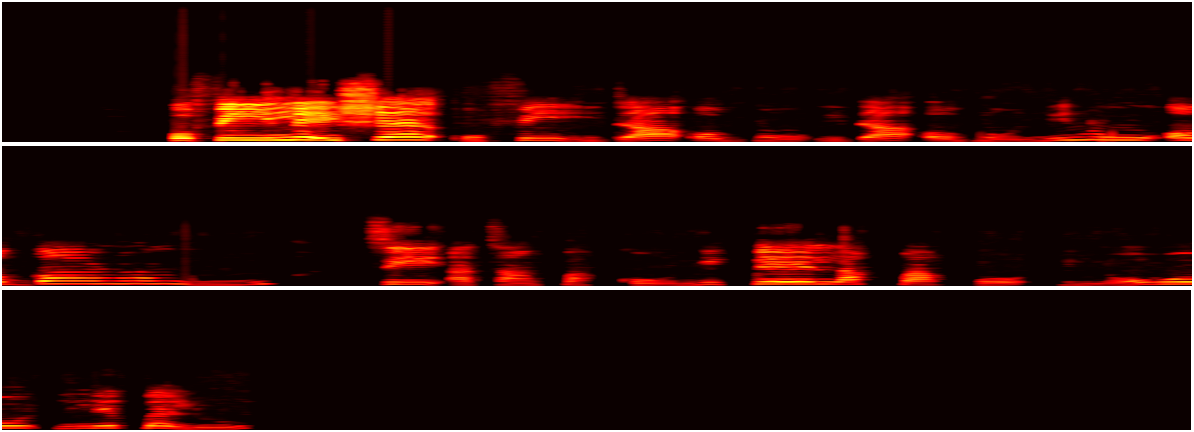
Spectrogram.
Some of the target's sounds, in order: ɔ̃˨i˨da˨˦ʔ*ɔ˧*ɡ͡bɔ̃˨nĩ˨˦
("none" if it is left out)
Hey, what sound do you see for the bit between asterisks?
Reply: ɔ˧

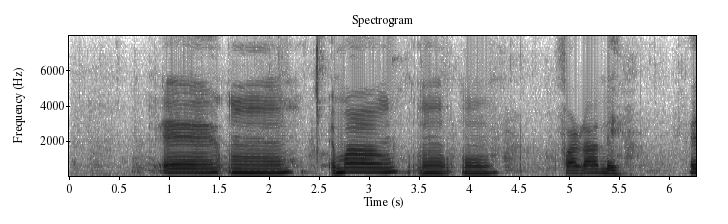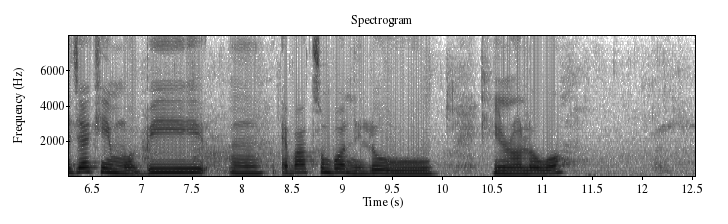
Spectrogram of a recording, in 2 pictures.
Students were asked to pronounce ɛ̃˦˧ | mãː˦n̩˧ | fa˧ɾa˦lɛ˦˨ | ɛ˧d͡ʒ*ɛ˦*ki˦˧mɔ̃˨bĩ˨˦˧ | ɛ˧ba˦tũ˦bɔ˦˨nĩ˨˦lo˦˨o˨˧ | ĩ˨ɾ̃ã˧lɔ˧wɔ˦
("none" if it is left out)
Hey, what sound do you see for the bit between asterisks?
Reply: ɛ˦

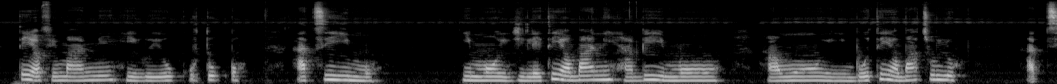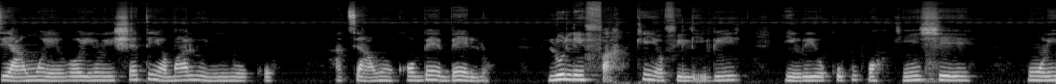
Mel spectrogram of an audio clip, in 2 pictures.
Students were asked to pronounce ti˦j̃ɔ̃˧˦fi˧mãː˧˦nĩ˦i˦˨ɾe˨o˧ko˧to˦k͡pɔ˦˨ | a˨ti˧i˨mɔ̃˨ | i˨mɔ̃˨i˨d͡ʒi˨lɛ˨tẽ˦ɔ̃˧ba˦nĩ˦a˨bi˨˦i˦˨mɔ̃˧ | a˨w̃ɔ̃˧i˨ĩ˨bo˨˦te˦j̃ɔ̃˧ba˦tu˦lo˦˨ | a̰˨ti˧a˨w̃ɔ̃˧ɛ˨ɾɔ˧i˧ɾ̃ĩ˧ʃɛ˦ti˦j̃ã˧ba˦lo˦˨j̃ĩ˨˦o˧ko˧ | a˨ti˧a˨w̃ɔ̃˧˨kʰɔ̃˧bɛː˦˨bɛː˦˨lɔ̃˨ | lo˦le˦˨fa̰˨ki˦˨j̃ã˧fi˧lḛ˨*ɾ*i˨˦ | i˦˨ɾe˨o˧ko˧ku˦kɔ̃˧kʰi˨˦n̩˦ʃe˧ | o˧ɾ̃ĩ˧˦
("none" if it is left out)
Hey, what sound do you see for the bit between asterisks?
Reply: ɾ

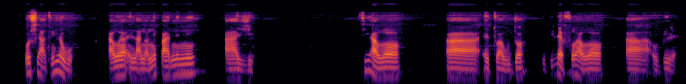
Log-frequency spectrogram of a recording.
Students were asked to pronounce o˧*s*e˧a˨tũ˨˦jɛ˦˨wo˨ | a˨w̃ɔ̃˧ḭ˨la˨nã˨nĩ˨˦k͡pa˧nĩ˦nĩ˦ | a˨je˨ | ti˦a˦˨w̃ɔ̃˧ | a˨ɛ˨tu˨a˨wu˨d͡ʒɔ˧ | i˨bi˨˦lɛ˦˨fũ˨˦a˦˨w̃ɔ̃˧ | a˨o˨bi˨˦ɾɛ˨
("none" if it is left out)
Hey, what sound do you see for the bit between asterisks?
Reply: ʃ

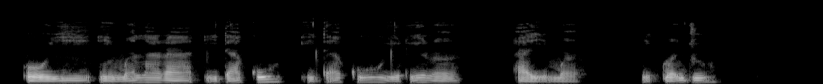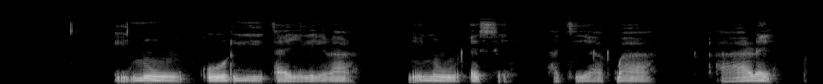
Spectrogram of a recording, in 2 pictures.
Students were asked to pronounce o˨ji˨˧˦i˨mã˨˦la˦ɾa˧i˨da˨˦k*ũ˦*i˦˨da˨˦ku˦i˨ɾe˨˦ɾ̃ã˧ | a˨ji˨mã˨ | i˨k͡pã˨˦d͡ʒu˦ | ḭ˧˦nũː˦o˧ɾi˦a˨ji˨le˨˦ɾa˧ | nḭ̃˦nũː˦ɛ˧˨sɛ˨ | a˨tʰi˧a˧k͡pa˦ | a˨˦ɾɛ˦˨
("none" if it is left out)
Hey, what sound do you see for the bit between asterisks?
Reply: u˦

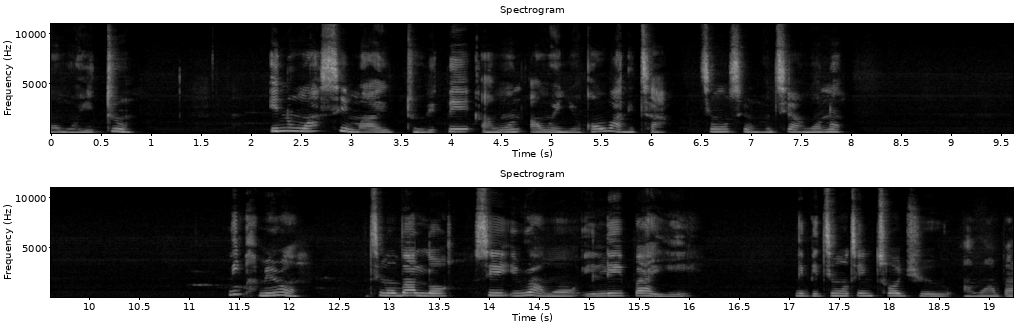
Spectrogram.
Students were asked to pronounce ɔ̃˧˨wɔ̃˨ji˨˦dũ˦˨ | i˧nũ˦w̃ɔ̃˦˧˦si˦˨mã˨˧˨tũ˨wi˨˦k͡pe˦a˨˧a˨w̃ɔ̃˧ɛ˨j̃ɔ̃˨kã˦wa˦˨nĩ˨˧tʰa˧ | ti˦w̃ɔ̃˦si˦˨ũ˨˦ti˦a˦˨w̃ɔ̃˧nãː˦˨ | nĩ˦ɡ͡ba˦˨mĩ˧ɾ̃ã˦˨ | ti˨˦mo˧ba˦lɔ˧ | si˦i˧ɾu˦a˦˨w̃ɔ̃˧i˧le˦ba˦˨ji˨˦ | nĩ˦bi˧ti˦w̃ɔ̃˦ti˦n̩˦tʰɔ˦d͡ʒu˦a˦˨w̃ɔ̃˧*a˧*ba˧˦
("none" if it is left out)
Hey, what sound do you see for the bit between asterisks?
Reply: a˧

